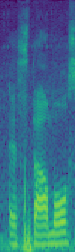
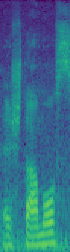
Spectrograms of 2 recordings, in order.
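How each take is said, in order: First: It is said in a non-Rio Brazilian accent. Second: It is said in a Rio de Janeiro accent. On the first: "or perhaps uh, estamos, which is we are" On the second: "they pronounce it estamos"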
